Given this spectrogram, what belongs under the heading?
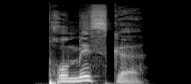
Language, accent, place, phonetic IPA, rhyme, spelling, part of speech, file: German, Germany, Berlin, [pʁoˈmɪskə], -ɪskə, promiske, adjective, De-promiske.ogg
- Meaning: inflection of promisk: 1. strong/mixed nominative/accusative feminine singular 2. strong nominative/accusative plural 3. weak nominative all-gender singular 4. weak accusative feminine/neuter singular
